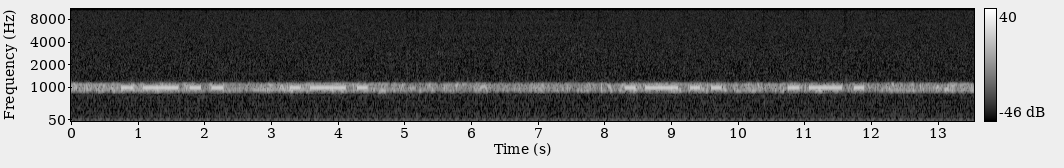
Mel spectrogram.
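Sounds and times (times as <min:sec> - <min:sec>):
770kHz non-directional beacon signal: 0:00.8 - 0:02.3, 0:03.3 - 0:04.5, 0:08.3 - 0:09.8, 0:10.8 - 0:12.0.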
